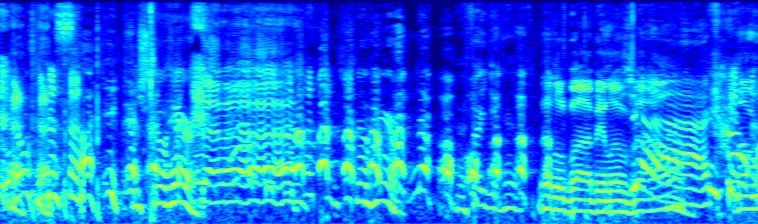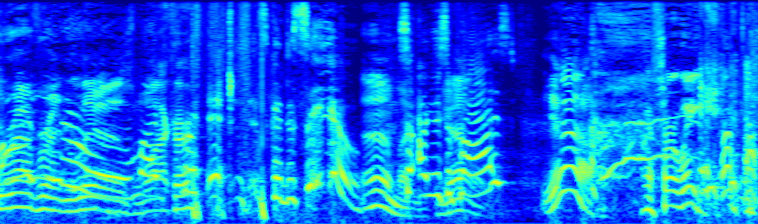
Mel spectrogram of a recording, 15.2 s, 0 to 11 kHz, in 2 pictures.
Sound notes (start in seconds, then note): 3.6 laughter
